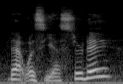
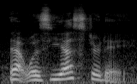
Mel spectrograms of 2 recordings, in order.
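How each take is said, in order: First: The pitch rises at the end. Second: The pitch falls at the end. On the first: It is a question. "if you let your pitch rise at the end ... you're asking a question" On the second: It is a statement. "Those are declarative sentences, telling sentences. They end in a pitch fall"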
